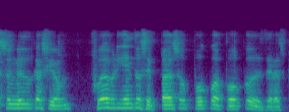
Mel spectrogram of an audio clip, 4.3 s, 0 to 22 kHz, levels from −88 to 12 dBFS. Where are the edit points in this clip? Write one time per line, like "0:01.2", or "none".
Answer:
0:01.2

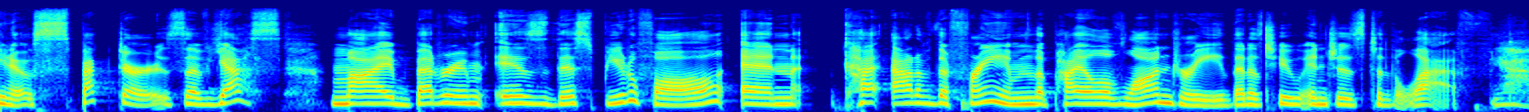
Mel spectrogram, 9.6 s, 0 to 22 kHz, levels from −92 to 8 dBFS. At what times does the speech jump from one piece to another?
0:07.9

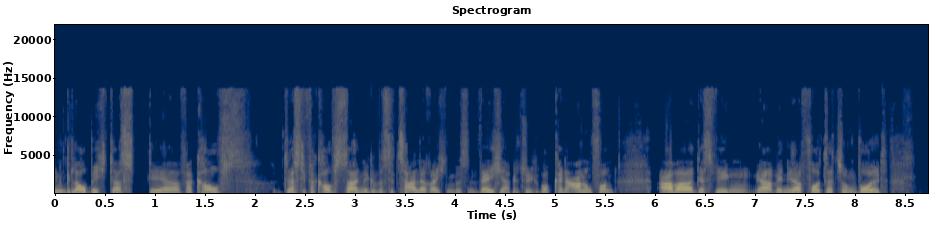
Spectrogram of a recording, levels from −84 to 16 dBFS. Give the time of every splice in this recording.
none

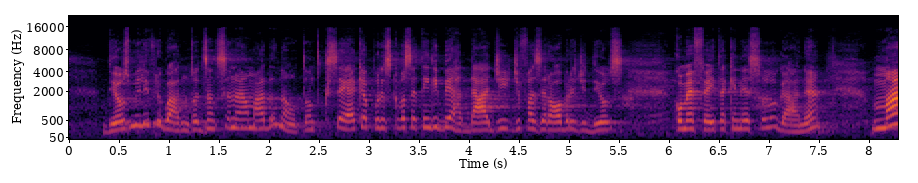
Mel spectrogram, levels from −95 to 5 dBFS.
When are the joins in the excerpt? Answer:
none

